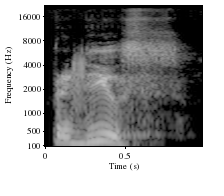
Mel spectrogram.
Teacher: The second syllable is stress when it's verb.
